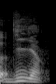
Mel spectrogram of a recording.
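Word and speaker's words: Guilhem: Tout à fait, Et mais ça se prononce Guillain.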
